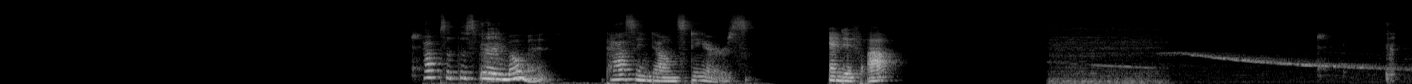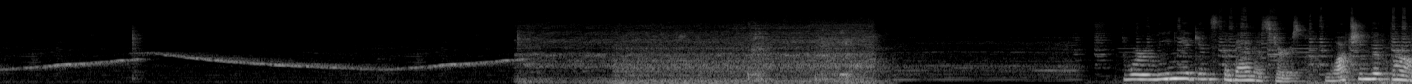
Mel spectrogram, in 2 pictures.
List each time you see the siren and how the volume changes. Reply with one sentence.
You can hear the siren from 10.4 to 22.9 s, at a steady volume.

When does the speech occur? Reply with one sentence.
The speech can be heard from 4.2 to 7.5 s, from 8.2 to 8.8 s and from 25.4 to 28.1 s.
